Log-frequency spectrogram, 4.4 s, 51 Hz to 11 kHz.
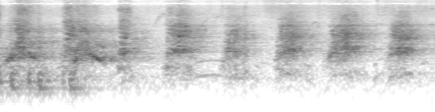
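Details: Gorillas screaming at breakfast time in December 2023 as a female chases a huge silverback, her son joining the chase amid rising tension; harsh, broadband shrieks come in eight bursts, about one every half second.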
